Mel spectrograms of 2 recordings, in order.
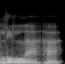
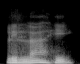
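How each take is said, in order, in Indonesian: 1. Kata ini diakhiri dengan vokal a. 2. Kata ini diakhiri dengan vokal i. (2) "Makanya ini dibaca kasroh"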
